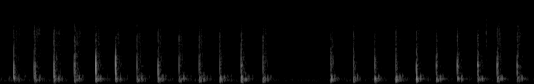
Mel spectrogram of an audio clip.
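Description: A series of 25 quick, dull knocks on the soft back flap of a quilted leather Chanel 2.55 Reissue handbag, with a brief pause midway. Each tap is short and muted with almost no ring, softer-sounding than the stiffer bottom of the bag. This panel is softer and more prone to sagging over time.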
